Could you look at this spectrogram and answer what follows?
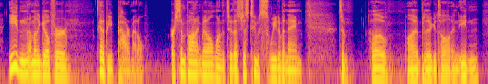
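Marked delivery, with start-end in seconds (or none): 7.4-9.6 slow, romantic-sounding voice in a British accent. Joking about a band called eden, imitating its guitarist introducing himself, british accent. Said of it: "You got to have a British accent for there".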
